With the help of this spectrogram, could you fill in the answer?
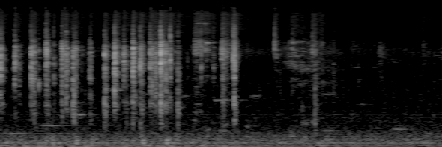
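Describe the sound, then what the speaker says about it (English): Rapid keystrokes on a computer keyboard, a quick irregular burst of close clicks for about three seconds before tapering off to quiet. "So I'm going to type in my topic"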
